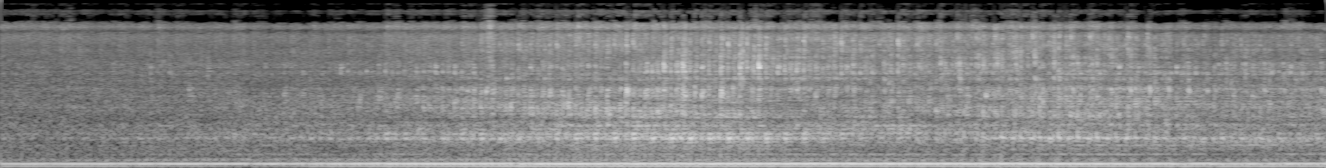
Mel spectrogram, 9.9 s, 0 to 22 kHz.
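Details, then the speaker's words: Restored 1965 Ford Mustang with a 289 V8, C4 automatic and new GT dual exhaust, idling with a deep, even V8 burble and a steady lope, no knocks or misses: a healthy, normal idle. "all right this is the one we're paying attention to right now let's listen to the motor sounds great"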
